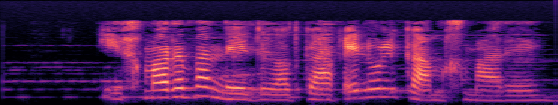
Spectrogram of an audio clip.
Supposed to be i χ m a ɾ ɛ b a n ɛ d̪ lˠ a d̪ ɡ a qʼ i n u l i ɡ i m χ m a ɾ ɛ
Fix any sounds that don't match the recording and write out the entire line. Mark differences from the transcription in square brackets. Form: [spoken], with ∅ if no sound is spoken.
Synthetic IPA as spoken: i χ m a ɾ ɛ b a n ɛ d̪ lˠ a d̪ ɡ a qʼ i n u l i ɡ [a] m χ m a ɾ ɛ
